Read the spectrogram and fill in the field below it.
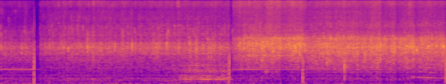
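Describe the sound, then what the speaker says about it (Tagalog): Flour-coated milkfish (bangus) fries in hot cooking oil, giving a loud, continuous close-up sizzle with a few sharp pops and crackles throughout. "Yan ang problema natin pag nagpiprito tayo ng bangus,"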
